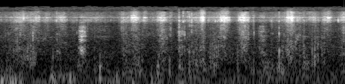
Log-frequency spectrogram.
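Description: An Alaskan Malamute playing in fresh snow right at the microphone: irregular crunching and scuffing of snow. There are heavier low bumps near the start.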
